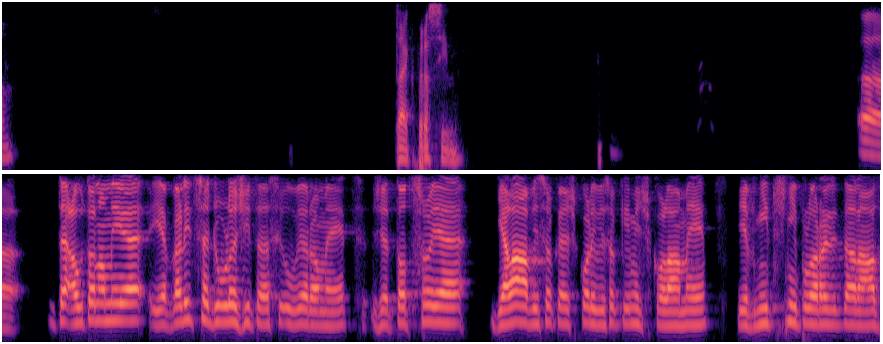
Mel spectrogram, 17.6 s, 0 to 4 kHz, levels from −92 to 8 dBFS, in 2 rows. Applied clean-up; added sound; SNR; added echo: neural mask model Resemble Enhance denoiser.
